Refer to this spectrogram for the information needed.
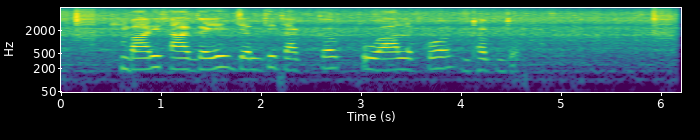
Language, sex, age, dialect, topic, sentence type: Hindi, male, 18-24, Kanauji Braj Bhasha, agriculture, statement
